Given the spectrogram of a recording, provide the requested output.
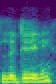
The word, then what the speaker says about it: Lugini: So my last name is pronounced Lugini, so you had it right, Professor Labrinez, the first try.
